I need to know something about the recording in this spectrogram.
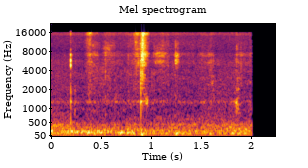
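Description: Faint background hiss with a few soft, scattered clicks, the clearest about a second in.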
